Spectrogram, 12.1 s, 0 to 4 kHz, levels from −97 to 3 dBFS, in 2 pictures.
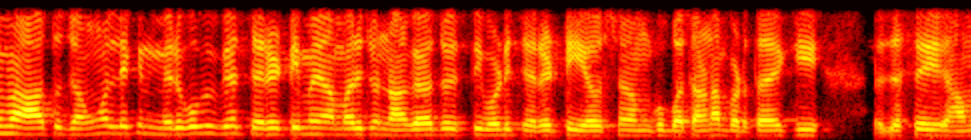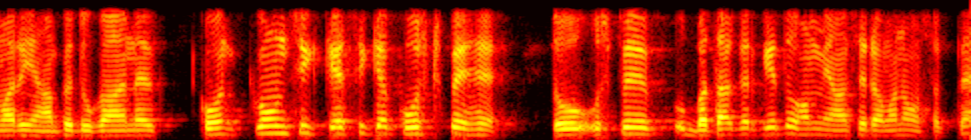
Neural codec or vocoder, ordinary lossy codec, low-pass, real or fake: none; none; 3.6 kHz; real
